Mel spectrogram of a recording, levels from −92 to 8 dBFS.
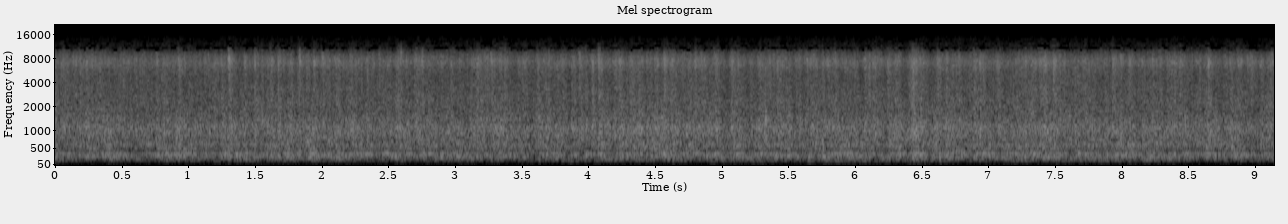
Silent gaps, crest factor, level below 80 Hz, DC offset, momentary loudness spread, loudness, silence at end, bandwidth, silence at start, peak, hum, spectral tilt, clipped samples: none; 18 dB; under -90 dBFS; under 0.1%; 2 LU; -37 LUFS; 0 s; 15.5 kHz; 0 s; -20 dBFS; none; 0.5 dB/octave; under 0.1%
